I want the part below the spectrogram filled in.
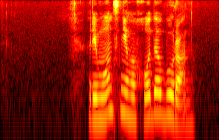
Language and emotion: Russian, neutral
